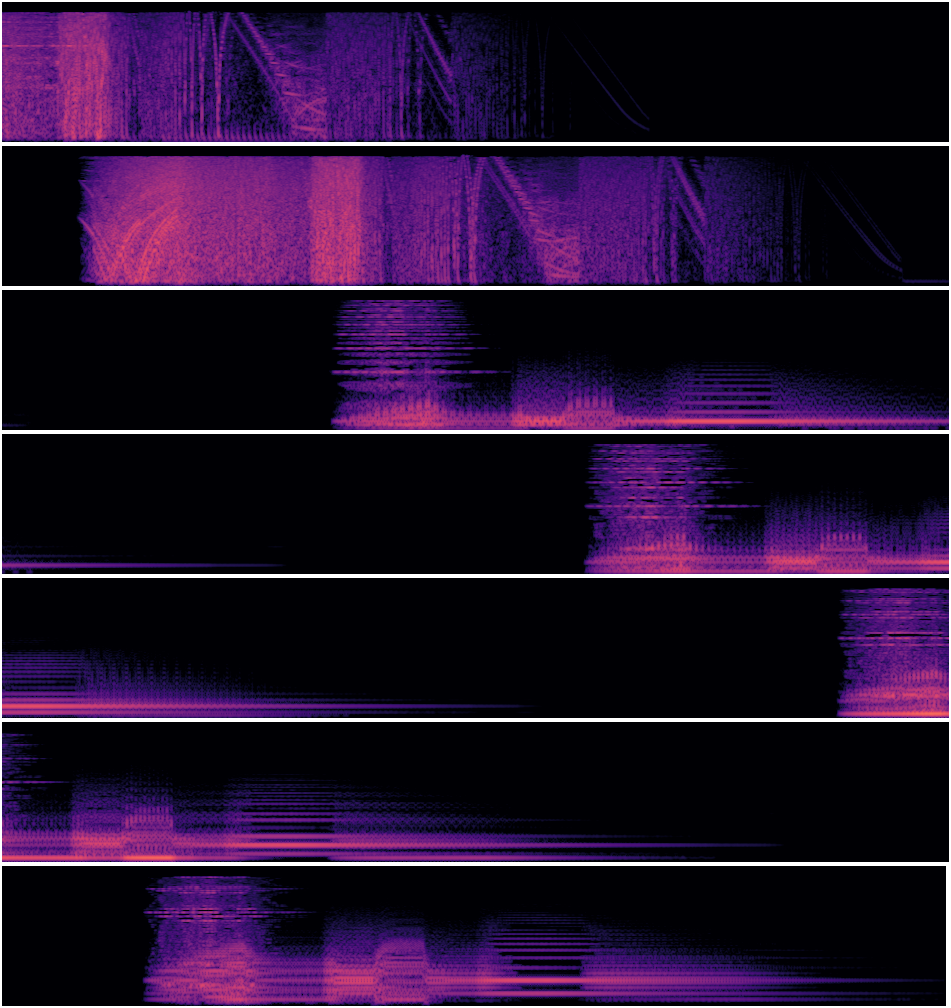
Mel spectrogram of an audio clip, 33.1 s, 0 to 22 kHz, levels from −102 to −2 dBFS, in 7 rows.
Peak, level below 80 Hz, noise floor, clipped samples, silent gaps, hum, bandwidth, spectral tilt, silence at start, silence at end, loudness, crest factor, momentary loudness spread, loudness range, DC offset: -24 dBFS; -80 dBFS; under -90 dBFS; under 0.1%; 3.24-5.11 s, 9.62-11.12 s, 15.64-17.12 s, 21.67-23.12 s, 27.61-29.11 s; none; 16 kHz; -3.5 dB/octave; 0 s; 1 s; -44 LUFS; 24 dB; 21 LU; 20 LU; under 0.1%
